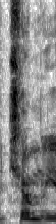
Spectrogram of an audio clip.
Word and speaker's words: Cholmondeley: So Chumley is spelled Cholmondeley, so it's pronounced differently to how it looks like it should be pronounced.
